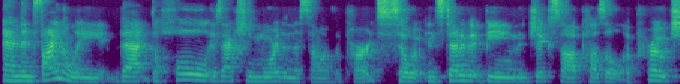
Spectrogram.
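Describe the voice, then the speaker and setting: With audible room echo, a woman of fairly low pitch talks at a moderate pace, her pitch varying in an ordinary way. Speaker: functional medicine doctor. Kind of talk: lecture.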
